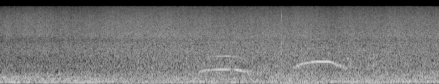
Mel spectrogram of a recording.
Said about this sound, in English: Command engine start. 2, 1. Ignition.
